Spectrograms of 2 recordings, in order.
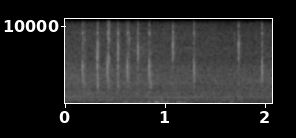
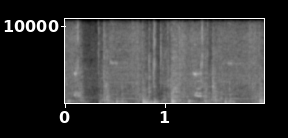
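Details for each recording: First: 2005 Chevy Tahoe door power window: relay clicks on and off with no motor hum when switch pressed; motor gets no power due to a bad connection at the motor, not a bad motor. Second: 2005 Chevy Tahoe door power window after repair of a bad motor connection: brisk whirring motor with light clicks and glass rubbing, travelling evenly without stalling; window motor works properly.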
